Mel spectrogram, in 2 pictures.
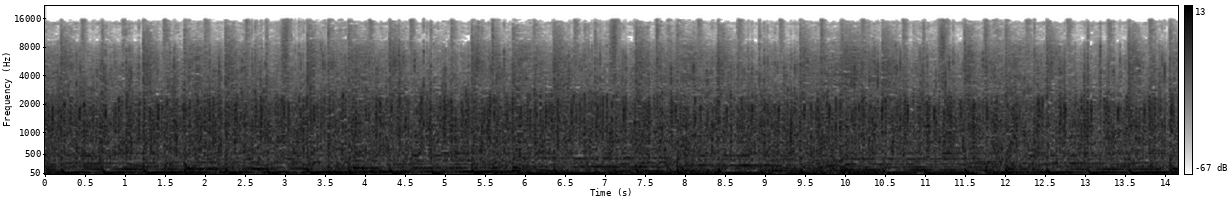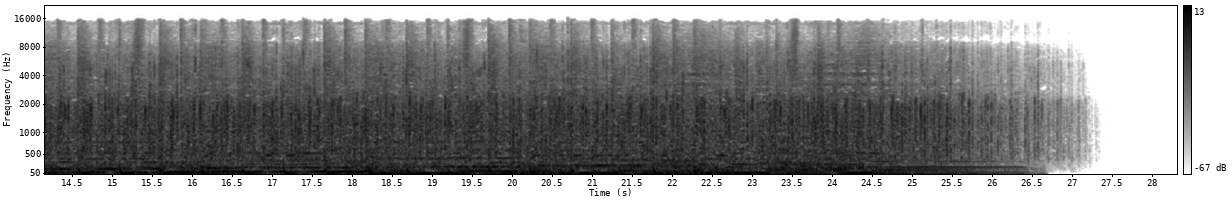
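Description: Closing theme music over studio audience applause, fading out to silence near the end.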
